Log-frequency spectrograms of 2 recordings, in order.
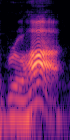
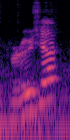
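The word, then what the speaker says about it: Brujah: Um, I originally thought it was Bruya. Then I thought it was Bruha because I assumed Spanish and is technically correct. But apparently the first edition Vampire the Masquerade book explains that uh the pronunciation in universe is Brua.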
